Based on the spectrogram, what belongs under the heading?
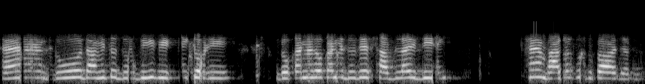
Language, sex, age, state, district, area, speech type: Bengali, female, 45-60, West Bengal, Jalpaiguri, rural, conversation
